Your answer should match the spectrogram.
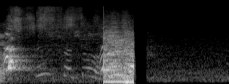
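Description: A dog barking amid loud voices, with a loud burst just after a second in; the sound then cuts off abruptly to quiet background noise.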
